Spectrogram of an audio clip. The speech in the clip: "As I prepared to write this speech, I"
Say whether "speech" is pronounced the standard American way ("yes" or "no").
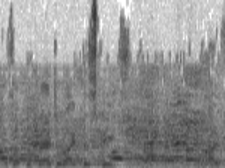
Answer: no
